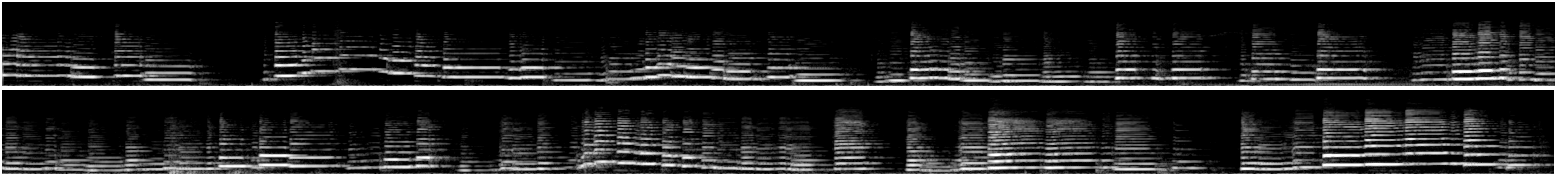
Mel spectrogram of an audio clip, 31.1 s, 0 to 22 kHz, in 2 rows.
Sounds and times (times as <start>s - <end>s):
Brass instrument: 0.0s - 31.0s
Jazz: 0.0s - 31.0s
Saxophone: 0.0s - 31.0s.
